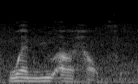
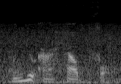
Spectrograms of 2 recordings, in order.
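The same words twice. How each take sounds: The two takes are said the same way.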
